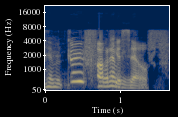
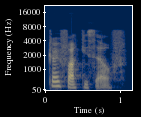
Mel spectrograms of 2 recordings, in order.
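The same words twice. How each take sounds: First: The phrase is said in a harsh tone. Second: The phrase is said in a soft tone. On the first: The speaker means it as an insult. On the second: The speaker means it kindly, like "you do you". "Just like a polite, like gentle"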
